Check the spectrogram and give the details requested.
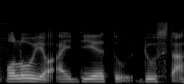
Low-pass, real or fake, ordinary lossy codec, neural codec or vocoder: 7.2 kHz; fake; none; codec, 16 kHz, 2 kbps, X-Codec, WavLM features, trained on Multilingual LibriSpeech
